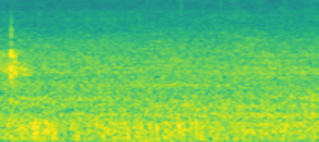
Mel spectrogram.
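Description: Jeep Wrangler Sahara's engine running low and steady, heard from inside the cab as the Jeep creeps down the slickrock drop.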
